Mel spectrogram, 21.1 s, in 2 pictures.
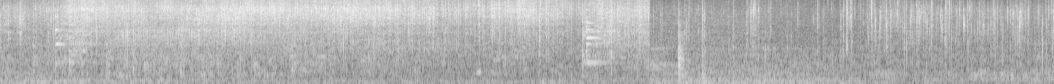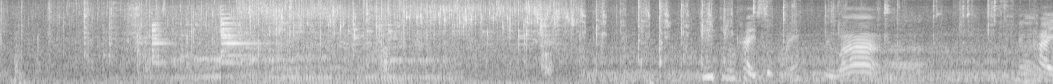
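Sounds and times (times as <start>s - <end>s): omelet sizzling on a griddle: 0.0s - 6.5s, 8.4s - 17.9s
metal clinks of spatula and bowls: 5.8s - 6.3s, 11.9s - 15.1s.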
